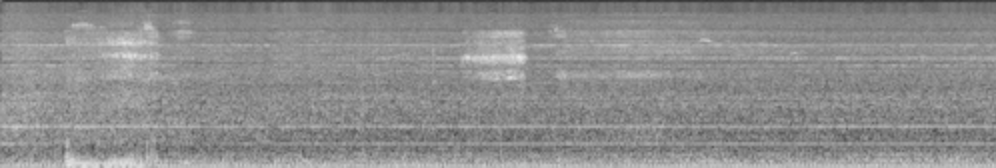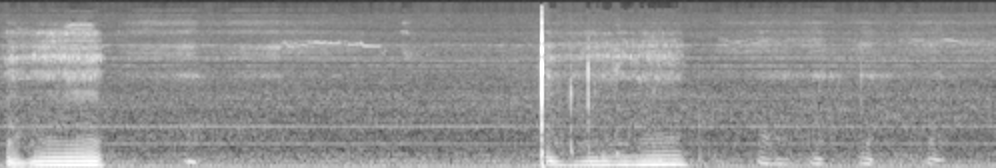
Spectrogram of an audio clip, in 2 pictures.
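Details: A sleeping Boston Terrier snores: two rasping, gurgling snores about four seconds apart, with soft breathing and quiet room hum in between.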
